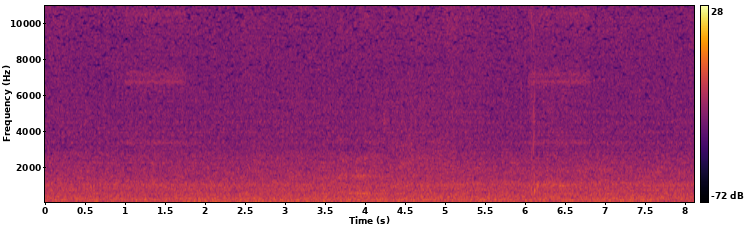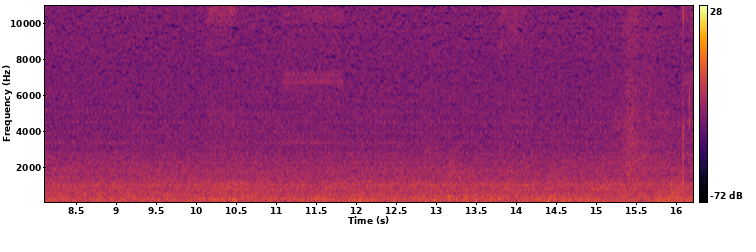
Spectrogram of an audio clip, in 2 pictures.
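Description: Steady low hum and hiss of room background noise, with no distinct events.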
